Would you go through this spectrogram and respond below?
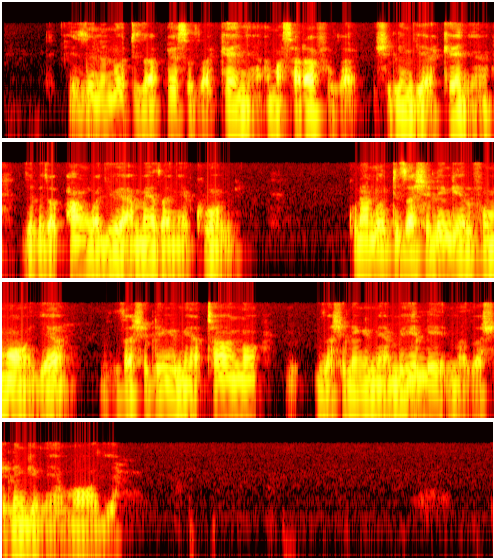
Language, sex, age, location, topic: Swahili, male, 25-35, Nakuru, finance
